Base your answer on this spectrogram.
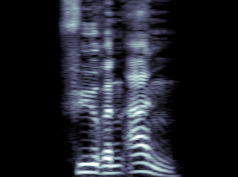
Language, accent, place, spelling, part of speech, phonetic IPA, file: German, Germany, Berlin, führen an, verb, [ˌfyːʁən ˈan], De-führen an.ogg
- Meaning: inflection of anführen: 1. first/third-person plural present 2. first/third-person plural subjunctive I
